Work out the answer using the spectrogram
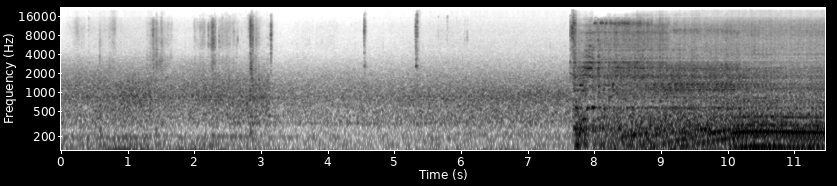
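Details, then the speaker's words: Military surplus diesel generator after years in storage: cranking clatter, then catches and runs steadily, reaching almost 260 volts; on releasing the start switch it trips on overvoltage and shuts down; suspected voltage setpoint too high. "as you can see right there the generator started right up with no problem and came up to two hundred and almost two hundred and sixty volts that time and as soon as I released the start switch the over voltage light came on and the generator shut itself back down"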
